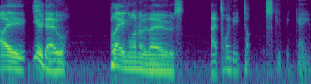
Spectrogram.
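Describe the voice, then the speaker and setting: A man's very deep, low, raspy put-on character voice, very slow, with long, frequent pauses. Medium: fan dub.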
